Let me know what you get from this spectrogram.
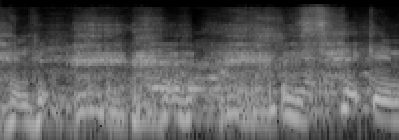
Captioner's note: audience laughing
